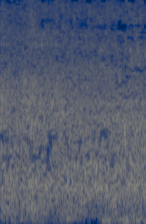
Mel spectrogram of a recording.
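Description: Steady broadband rush of a stream at a hiking trail water crossing, a constant close wash of flowing water with no break and no voices.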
